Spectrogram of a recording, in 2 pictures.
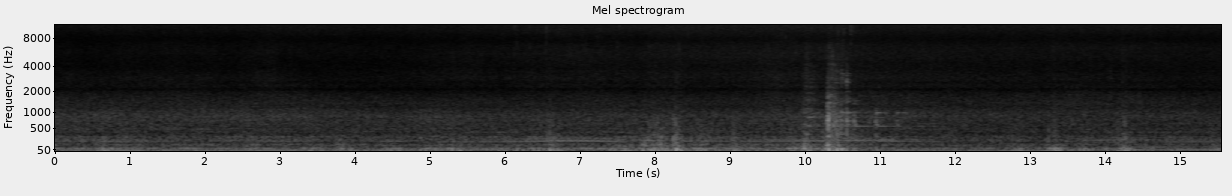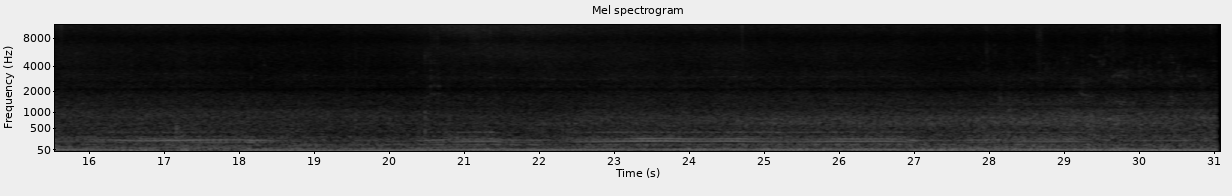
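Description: Car driving on a city street: steady low rumble of road and engine, with a single sharp knock about ten seconds in.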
